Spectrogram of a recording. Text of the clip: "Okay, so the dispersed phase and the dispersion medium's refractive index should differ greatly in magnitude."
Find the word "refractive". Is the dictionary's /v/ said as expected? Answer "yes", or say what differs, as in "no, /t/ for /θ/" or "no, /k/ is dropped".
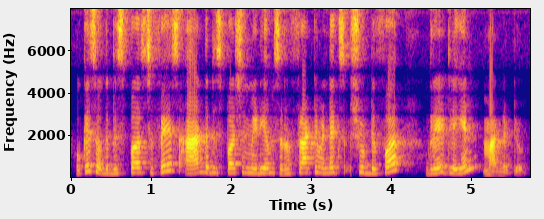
yes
